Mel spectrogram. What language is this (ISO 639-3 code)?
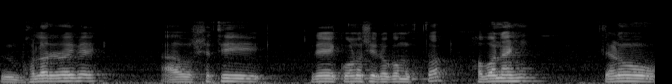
ori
